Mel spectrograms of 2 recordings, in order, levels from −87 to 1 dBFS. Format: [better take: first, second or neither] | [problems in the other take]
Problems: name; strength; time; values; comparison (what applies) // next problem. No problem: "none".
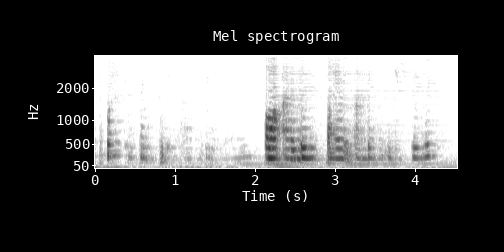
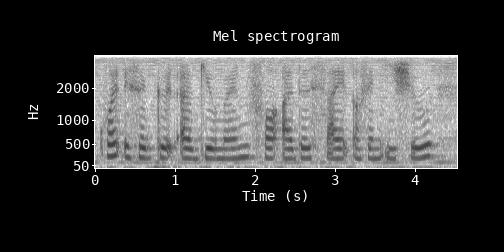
second | noise reduction (neural mask model DeepFilterNet 3)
